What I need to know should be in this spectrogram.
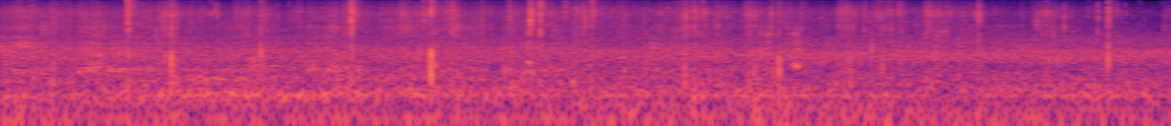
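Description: Footsteps crunch on leaves and twigs along a path.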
